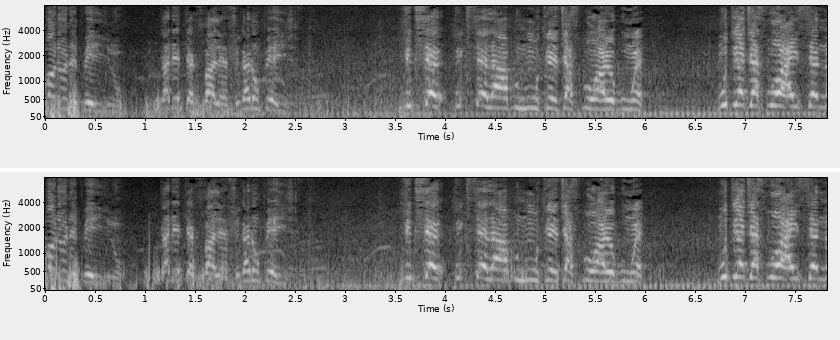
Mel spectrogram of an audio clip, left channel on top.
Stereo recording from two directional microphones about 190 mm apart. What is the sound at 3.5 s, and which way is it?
Speech, 10° right (ahead or behind).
